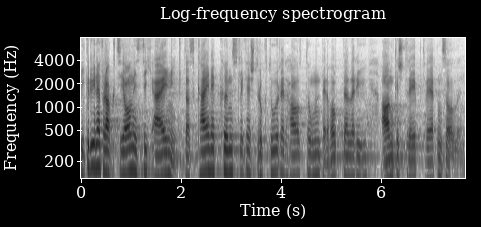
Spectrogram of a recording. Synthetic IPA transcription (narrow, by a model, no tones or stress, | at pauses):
d̥iːɡʁyːnəfʁɑkt͡sjoːnɪstsɪçʔaɪnɪkd̥ɑskʰaɪnəkʰʏnstlɪçəʃtʁ̥uktuːɾɛʁɦɑltʊŋəndeːɐhɔtɛlːəʁiː | ʔɑnɡəʃtʁ̥eːptv̥eːɐdn̩zɔ̰lə̰n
